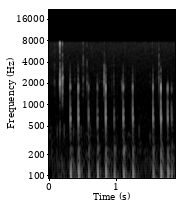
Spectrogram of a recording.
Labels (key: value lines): label: biophony, knock
recorder: SoundTrap 300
